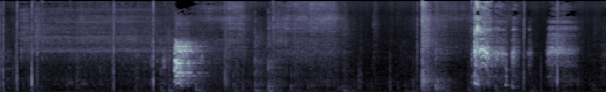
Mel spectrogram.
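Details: Puppy reacting to a YELLIES toy: three short, sharp barks spread across the clip, the loudest early and two more near the end, with scattered clicks and soft household noise between them.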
